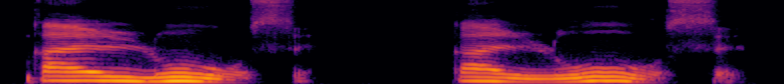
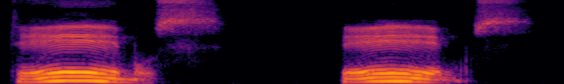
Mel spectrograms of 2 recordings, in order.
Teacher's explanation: 올라갔다가 내려갔다를 두모라 안에서 다 하시면 됩니다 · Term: 서컴플렉스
